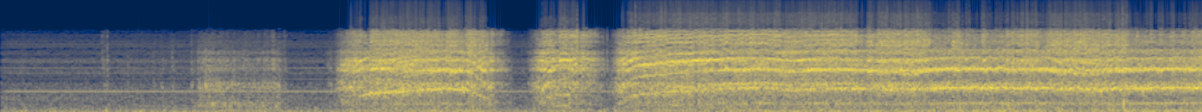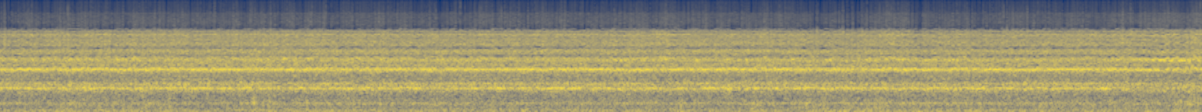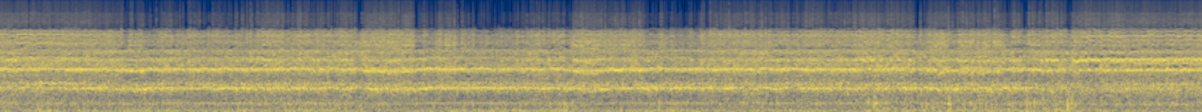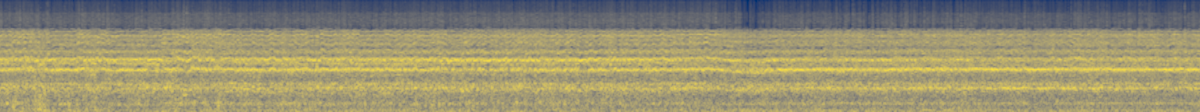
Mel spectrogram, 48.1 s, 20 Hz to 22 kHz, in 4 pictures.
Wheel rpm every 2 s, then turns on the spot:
0, 60, 110, 180, 220, 230, 230, 230, 230, 230, 230, 230, 230, 230, 230, 230, 230, 210, 210, 220, 210, 210, 230, 230.
none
